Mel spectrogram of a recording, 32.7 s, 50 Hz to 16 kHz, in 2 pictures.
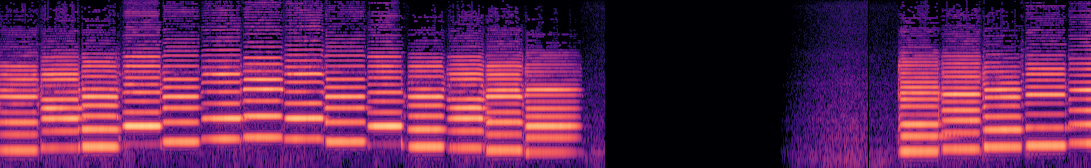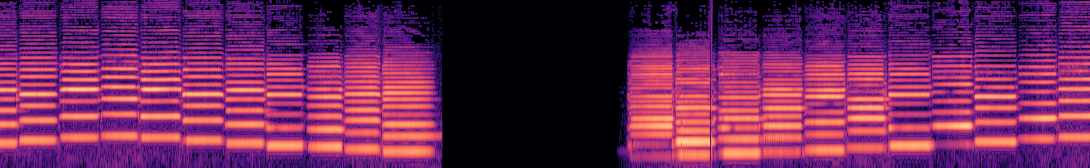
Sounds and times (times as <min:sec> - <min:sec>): Violin, fiddle: 0:00.0 - 0:08.8, 0:13.4 - 0:23.0, 0:25.7 - 0:32.7.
